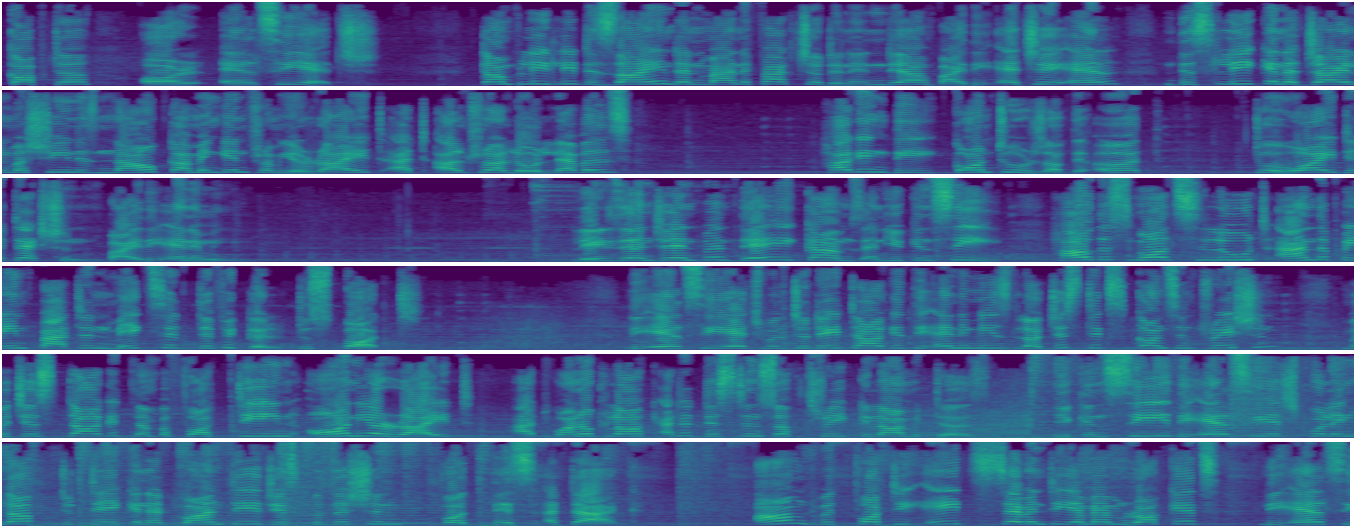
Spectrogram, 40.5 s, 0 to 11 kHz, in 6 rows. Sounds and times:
Speech: 0.0s - 9.9s, 10.9s - 14.8s, 16.4s - 22.4s, 23.4s - 36.9s, 37.6s - 40.5s
Music: 0.0s - 40.5s
Helicopter: 16.2s - 28.5s.

